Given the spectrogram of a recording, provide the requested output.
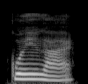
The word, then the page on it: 归来: guī lái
